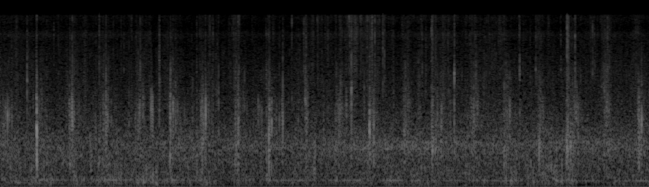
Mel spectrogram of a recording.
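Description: Footsteps crunching on a gravel road, a person and two small leashed dogs walking, in quick irregular crunches of a few a second over a faint steady low hum.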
